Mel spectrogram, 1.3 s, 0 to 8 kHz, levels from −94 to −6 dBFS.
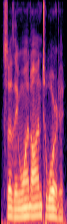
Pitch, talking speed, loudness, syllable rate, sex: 110 Hz, 265 wpm, -13 LUFS, 5.7 syllables/s, male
